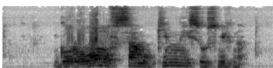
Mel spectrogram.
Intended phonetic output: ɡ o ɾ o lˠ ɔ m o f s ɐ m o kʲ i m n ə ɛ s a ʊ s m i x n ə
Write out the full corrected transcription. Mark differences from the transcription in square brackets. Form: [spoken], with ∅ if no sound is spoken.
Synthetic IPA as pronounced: ɡ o ɾ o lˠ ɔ m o f s [a] m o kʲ i m n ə [i] s [ɛ] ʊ s m i x n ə

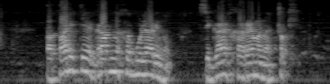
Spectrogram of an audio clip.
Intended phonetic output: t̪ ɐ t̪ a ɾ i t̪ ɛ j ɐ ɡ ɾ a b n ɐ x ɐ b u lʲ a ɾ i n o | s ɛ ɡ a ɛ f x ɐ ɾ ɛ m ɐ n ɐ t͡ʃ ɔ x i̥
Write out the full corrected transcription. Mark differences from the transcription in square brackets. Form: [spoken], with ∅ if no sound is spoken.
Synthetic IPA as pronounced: t̪ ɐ t̪ a ɾ i t̪ ɛ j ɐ ɡ ɾ a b n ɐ x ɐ b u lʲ a ɾ i n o | s ɛ ɡ a ɛ f x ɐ ɾ ɛ m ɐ n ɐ t͡ʃ ɔ [k] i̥

